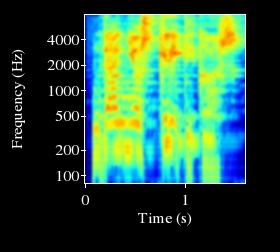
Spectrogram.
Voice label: Damage Critical, Spanish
